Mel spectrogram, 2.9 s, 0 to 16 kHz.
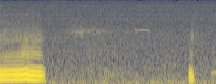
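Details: Sleeping calico cat, 16 years old, giving a loud half-second snore with a low, buzzy tone, followed by quiet breathing and a faint short snort near the end.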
